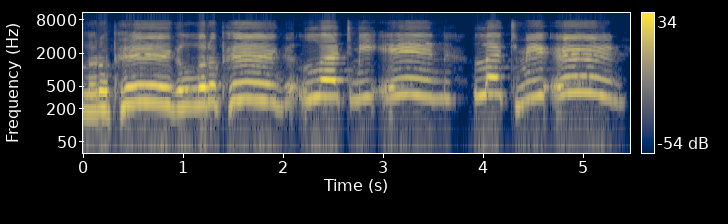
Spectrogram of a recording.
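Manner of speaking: booming, slow and menacing voice. Reading a story aloud, voice the wolf coming after the little pigs: Big Bad Wolf, big scary voice. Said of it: "with that big scary voice".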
